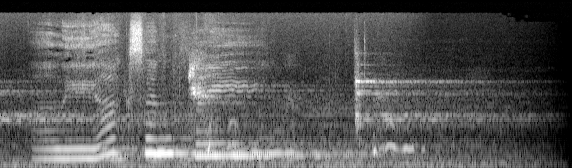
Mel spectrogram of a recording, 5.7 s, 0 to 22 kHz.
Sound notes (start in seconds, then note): 1.9 giggles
